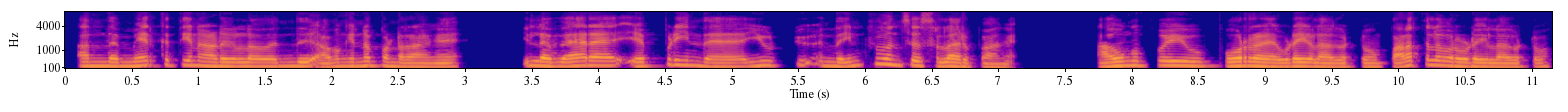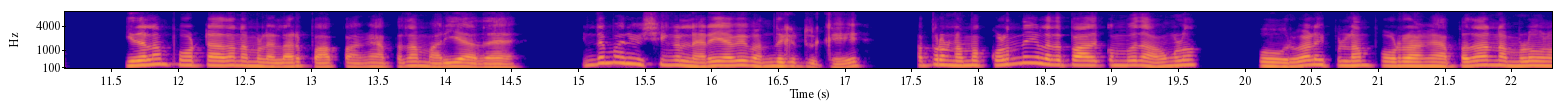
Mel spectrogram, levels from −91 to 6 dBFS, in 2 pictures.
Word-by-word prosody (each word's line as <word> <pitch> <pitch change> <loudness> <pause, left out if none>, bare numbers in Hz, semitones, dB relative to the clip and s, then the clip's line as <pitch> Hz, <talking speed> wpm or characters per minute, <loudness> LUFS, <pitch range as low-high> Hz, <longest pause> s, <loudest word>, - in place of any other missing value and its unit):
அந்த 165 0 +1 0.2
மேற்கத்திய 195 +2 -1
நாடுகள்ல 160 -1 +3
வந்து 160 +1 0
அவங்க 155 +4 -2
என்ன 180 +1 0
பண்றாங்க? 140 -3 0 0.7
இல்ல 180 -2 +5 0.2
வேற 180 +3 +4 0.4
எப்டி 165 +7 -4
இந்த 160 -4 -1 0.3
யூடி 185 +1 -6 0.2
இந்த 165 -2 0
இன்புளூயன்சர்ஸ் 195 -4 -1
எல்லா 160 0 +4
இருப்பாங்க. 130 -4 -4 0.8
அவுங்க 175 +3 +3 0.2
போயி 185 0 +3 0.3
போட்ற 170 +1 +5 0.2
உடைகள் 155 -1 +4
ஆகட்டும், 140 0 -2
படத்துல 190 +2 +1
வர்ற 170 -3 +3
உடைகள் 145 -2 +2
ஆகட்டும், 140 +2 -4 0.5
"இதெல்லாம் 220 +4 +2
போட்டாதான் 190 -1 +1
நம்மள 160 -4 0
எல்லாரும் 150 +3 -1
பார்ப்பாங்க 145 0 -4
அப்பதான் 160 +4 -4
மரியாத" 140 -2 +1 0.7
இந்த 220 - -3
மாதிரி 275 -3 0
விஷயங்கள் 200 -6 -2
நெறையவே 180 +4 +3
வந்துகிட்டு 160 -1 -2
இருக்கு. 120 +1 -6 0.6
அப்புறம் 200 +1 -1
நம்ம 195 +1 0
குழந்தைகள் 255 +5 0
அத 210 - -1
பார்க்கும்போது 195 0 0
அவுங்களும், 190 +7 -1 0.5
"ஓ! - - +1
ஒருவேள 180 +8 +1
இப்டிலாம் 185 +1 -2
போட்றாங்க 165 -1 +3
அப்பதான் 190 +6 0
நம்மளும்" 175 0 +1
170 Hz, 135 wpm, -24 LUFS, 155-190 Hz, 0.8 s, இல்ல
